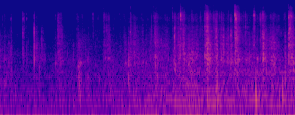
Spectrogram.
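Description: Hooves clop on a hard floor inside a horse stable at the Faxaborg stable street in Breiðholt, Akureyri, a series of irregular knocks and scrapes as horses shift and step, with no talking.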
